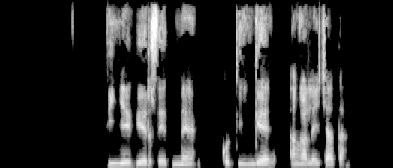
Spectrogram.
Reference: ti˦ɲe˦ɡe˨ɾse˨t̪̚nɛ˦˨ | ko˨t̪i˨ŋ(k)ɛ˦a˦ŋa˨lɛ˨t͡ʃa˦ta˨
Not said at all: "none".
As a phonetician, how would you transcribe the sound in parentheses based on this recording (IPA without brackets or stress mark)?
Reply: ɡ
